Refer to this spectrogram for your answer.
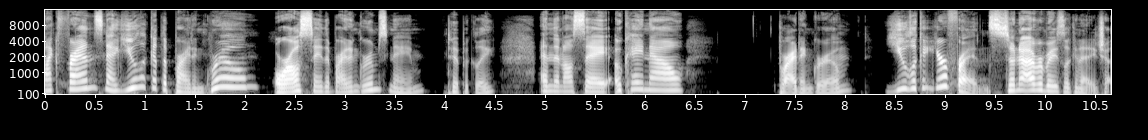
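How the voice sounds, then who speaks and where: A woman talks at a fairly quick pace with very wide pitch swings, and the recording is very clean with a silent background and a dry, close sound with no echo. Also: fairly high pitch for a woman. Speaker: wedding photographer. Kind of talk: casual chat. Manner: fast.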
